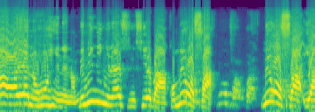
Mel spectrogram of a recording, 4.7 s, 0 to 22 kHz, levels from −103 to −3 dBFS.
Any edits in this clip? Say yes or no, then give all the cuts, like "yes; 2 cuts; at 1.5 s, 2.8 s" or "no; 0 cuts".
no; 0 cuts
